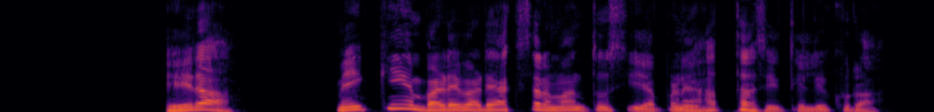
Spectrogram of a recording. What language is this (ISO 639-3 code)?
gbk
